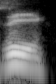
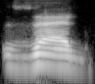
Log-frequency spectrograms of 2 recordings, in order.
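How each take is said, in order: First: The letter Z is said the American way. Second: The letter Z is said the non-American way.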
